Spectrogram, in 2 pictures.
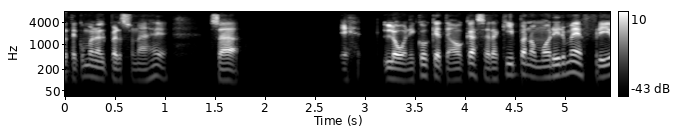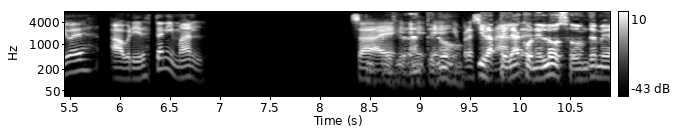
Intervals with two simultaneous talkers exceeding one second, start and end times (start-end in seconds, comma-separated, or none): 8.4-10.2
